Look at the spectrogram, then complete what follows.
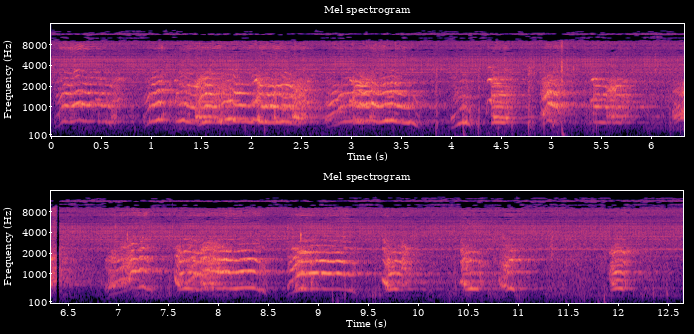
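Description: A dog howling and whining in a run of about fifteen short, wavering cries with brief gaps between them, fading toward the end.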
